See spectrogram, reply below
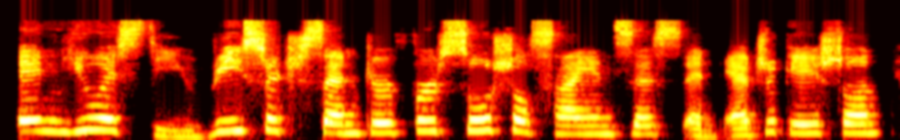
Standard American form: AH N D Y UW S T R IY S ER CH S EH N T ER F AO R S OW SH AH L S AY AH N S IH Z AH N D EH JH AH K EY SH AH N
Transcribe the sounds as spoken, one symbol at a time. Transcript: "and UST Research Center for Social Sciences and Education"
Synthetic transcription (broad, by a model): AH N Y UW S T R IY S ER CH S EH N T ER F AO R S OW SH AH L S AY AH N S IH S AH N D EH JH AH K EY SH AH N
